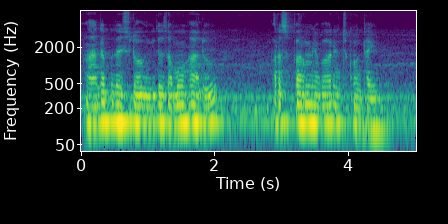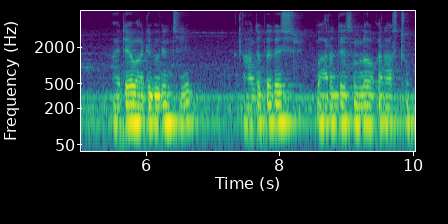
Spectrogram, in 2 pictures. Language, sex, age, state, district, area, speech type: Telugu, male, 18-30, Andhra Pradesh, N T Rama Rao, urban, spontaneous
